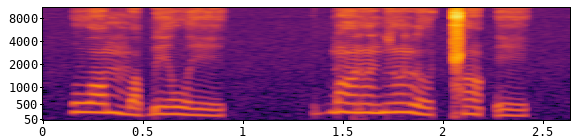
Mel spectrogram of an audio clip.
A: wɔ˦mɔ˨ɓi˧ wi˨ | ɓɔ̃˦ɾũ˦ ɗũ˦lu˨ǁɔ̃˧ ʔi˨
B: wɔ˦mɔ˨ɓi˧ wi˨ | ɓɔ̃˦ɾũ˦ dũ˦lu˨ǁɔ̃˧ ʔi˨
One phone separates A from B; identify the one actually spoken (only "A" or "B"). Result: B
